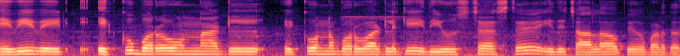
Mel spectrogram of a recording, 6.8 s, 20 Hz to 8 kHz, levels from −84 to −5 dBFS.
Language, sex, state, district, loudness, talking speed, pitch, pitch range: Telugu, male, Andhra Pradesh, Visakhapatnam, -16 LUFS, 130 wpm, 145 Hz, 135-150 Hz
